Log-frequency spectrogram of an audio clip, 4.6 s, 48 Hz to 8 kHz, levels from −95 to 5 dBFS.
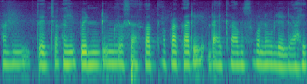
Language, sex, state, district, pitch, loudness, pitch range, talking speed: Marathi, female, Maharashtra, Dhule, 165 Hz, -21 LUFS, 160-170 Hz, 145 wpm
